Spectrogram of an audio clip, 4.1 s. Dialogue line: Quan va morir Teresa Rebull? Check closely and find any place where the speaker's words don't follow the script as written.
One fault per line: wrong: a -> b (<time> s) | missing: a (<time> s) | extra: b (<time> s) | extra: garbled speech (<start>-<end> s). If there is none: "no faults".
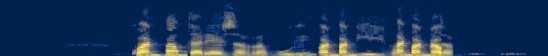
missing: morir (1.4 s)
extra: garbled speech (2.4-3.4 s)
